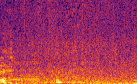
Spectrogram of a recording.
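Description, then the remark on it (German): Steady rain falls in the background with little wind, a dense, even hiss of drops that continues unbroken, with a faint voice briefly audible near the start. “ich glaube, die Lautstärke heute ist die Hölle, weil wir haben äh, zwar die tote Katze drauf und der Wind ist nicht so extrem, aber der Regen im Hintergrund und diese Flächen hier oben drüber, also ja.”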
